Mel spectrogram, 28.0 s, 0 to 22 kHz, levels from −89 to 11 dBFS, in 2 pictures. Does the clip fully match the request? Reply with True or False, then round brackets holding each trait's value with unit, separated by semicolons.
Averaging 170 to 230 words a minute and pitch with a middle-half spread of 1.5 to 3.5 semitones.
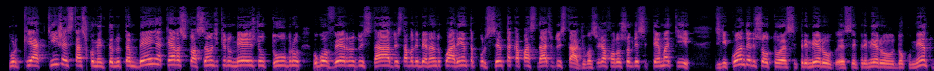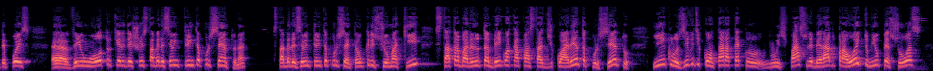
True (180 wpm; 3.2 semitones)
